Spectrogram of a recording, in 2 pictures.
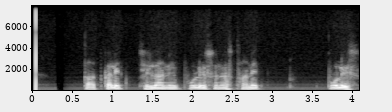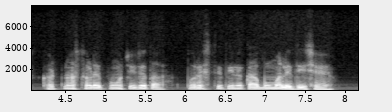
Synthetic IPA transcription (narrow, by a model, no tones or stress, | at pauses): t̪at̪kalik | d͡ʒɪlːanipolisənest̪ʰanik̚ | polis | ɡ̥ʱəʈnast̪ʰəɽepɔɦɔ̃t͡ʃid͡ʒət̪a | pəɾist̪ʰit̪inekabumãlid̪ʱit͡ʃʰe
